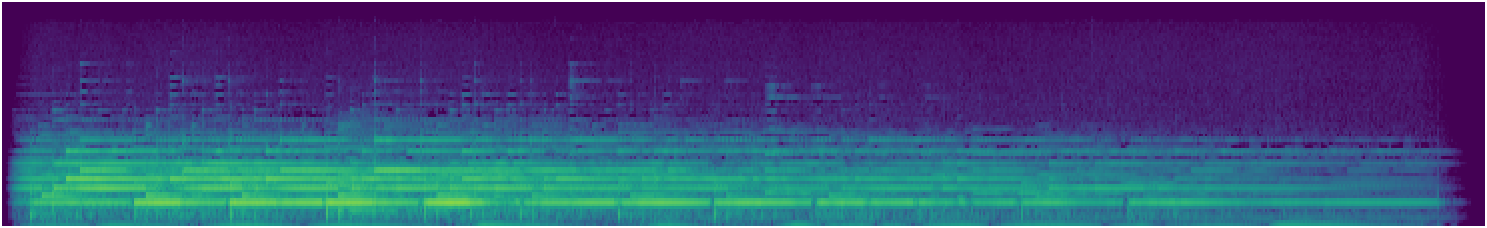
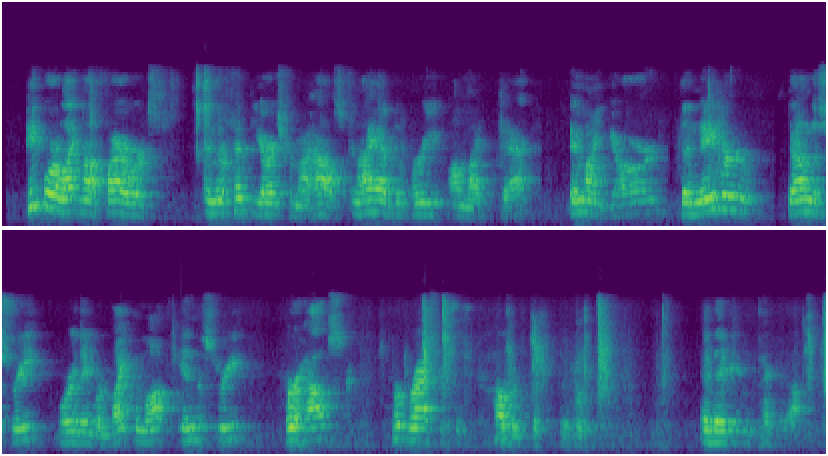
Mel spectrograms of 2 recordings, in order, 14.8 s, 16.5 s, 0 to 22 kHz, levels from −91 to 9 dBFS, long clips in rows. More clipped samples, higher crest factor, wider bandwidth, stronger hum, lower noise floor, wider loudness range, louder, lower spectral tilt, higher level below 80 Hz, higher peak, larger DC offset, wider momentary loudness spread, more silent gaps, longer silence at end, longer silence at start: neither; about the same, 16 dB vs 20 dB; second, 6.2 kHz vs 7.8 kHz; neither; second, -46 dBFS vs -50 dBFS; first, 17 LU vs 4 LU; about the same, -20 LUFS vs -20 LUFS; first, -8 dB/octave vs -4 dB/octave; first, -60 dBFS vs -72 dBFS; second, -6 dBFS vs -2 dBFS; neither; first, 22 LU vs 18 LU; neither; first, 0.5 s vs 0 s; second, 0.1 s vs 0.25 s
